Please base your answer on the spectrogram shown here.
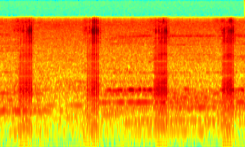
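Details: Shar Pei dog snoring while asleep; four rhythmic breathy snores about one second apart, each a broad rasping burst with a steady tonal hum underneath, quiet between breaths.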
